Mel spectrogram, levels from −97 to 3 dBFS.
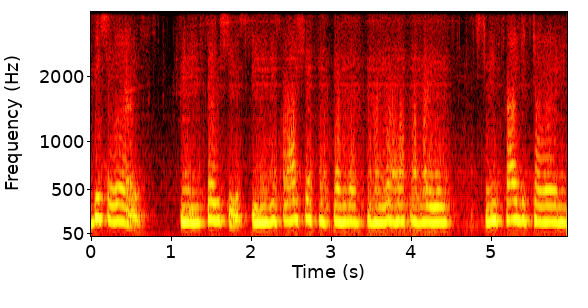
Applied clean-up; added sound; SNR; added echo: neural separator model SepFormer DNS4.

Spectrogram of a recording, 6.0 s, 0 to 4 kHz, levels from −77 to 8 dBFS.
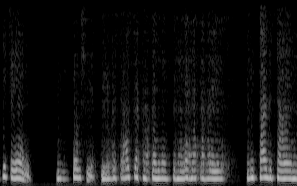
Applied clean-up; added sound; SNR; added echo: neural mask model DeepFilterNet 3.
